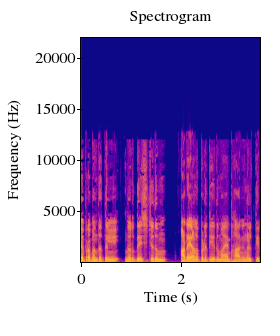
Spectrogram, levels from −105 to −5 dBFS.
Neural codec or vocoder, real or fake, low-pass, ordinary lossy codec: none; real; 19.8 kHz; AAC, 32 kbps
